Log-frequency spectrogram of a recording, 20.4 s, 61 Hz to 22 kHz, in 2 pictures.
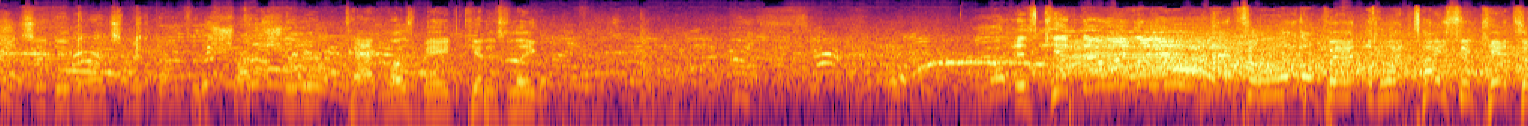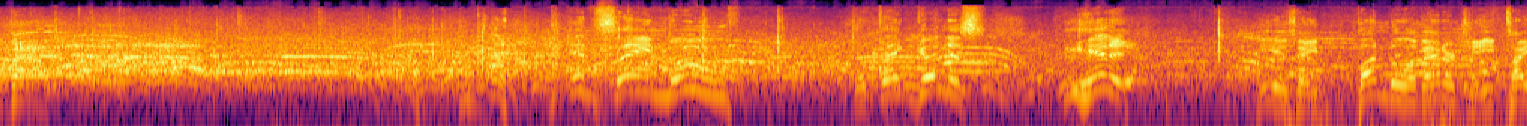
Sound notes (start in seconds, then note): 5.4 crowd screams; 10.5 crowd cheering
